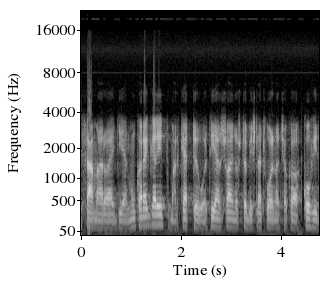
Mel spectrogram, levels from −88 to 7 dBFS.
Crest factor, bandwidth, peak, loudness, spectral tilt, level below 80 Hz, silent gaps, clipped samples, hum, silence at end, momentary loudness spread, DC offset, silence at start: 18 dB; over 20 kHz; 0 dBFS; -18 LUFS; -4.5 dB/octave; -64 dBFS; none; under 0.1%; none; 0 s; 7 LU; under 0.1%; 0 s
